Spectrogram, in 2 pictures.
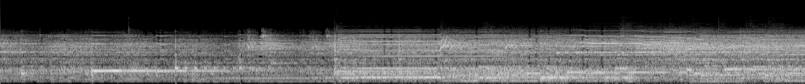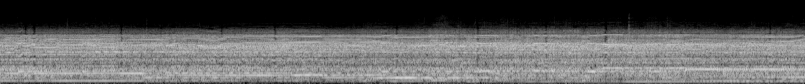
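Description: Prepared electric guitar played through an amplifier in free improvisation: a dense drone of many sustained, layered tones that thickens and gets louder about three seconds in, then holds steady.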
